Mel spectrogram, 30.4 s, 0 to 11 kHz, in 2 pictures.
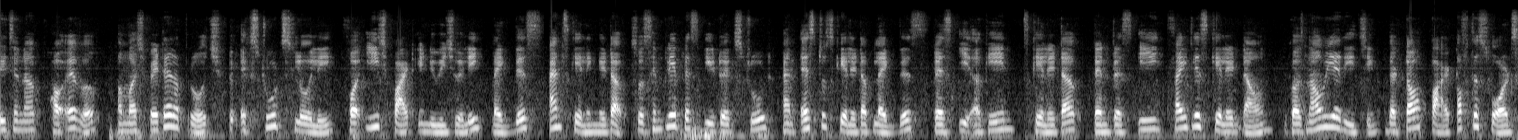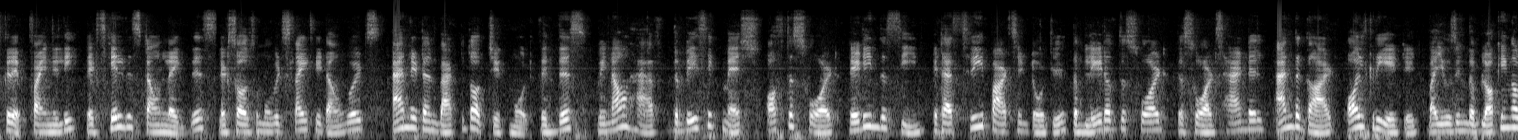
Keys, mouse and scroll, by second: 0.6 ctrl+z, 2.2 e, 3.3 click, 3.4 s, 5.4 e, 7.8 s, 9.3 e, 10.2 s, 10.8 e, 11.6 s, 12.8 e, 13.8 s, 14.5 e, 16.1 s, 17.3 g, 17.7 z, 19.1 Tab, 19.7 alt+z, 21.9 h.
